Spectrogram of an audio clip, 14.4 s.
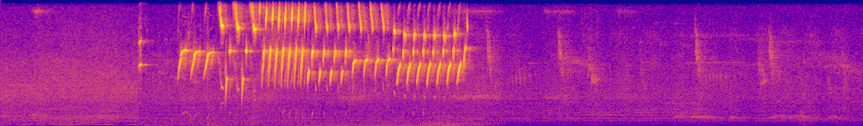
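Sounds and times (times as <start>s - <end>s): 
canary singing: 2.3s - 8.4s.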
